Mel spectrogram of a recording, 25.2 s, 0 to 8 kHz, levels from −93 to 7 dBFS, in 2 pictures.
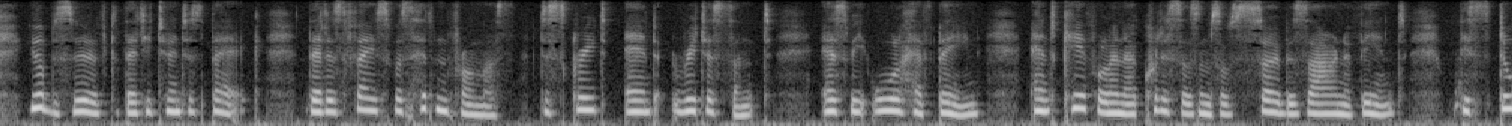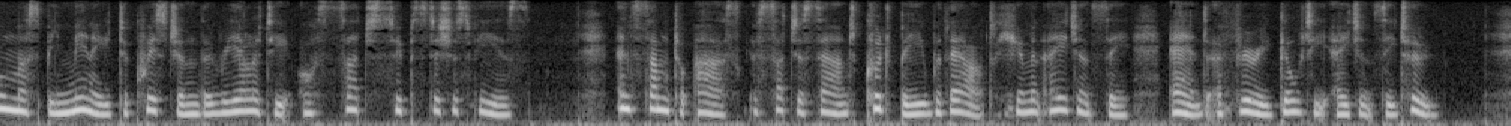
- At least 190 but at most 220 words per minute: No, average, 150 wpm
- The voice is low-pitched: No, high, 225 Hz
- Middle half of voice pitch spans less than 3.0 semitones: No, average, 3.8 semitones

